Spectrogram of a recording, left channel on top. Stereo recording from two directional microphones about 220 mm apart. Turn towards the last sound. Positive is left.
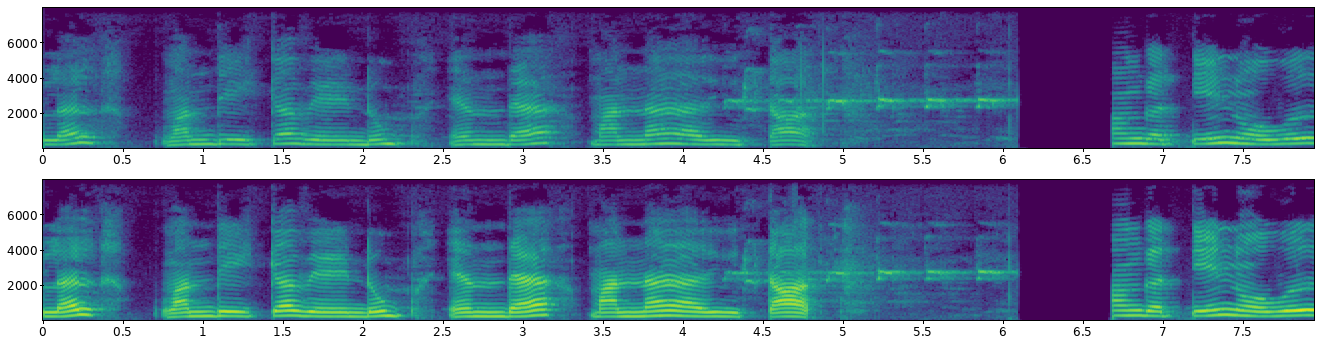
turn(degrees=-30)  # may be behind; listen again after turning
